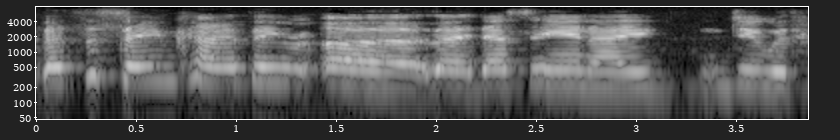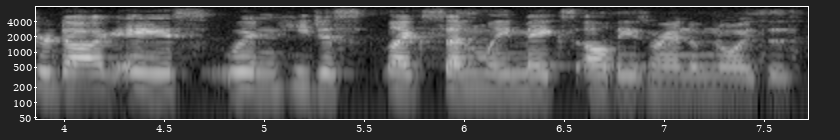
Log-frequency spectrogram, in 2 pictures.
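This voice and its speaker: A woman's voice: medium pitch, steady tone, moderate pace, few pauses, fairly bright tone. A young woman doing a casual amateur interview, speaking in a hesitant, giggly way. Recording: dull lo-fi audio.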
